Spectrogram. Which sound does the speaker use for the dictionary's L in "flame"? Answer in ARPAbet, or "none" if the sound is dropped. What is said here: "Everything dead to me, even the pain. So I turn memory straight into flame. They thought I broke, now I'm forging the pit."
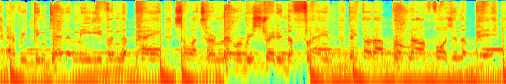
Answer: L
